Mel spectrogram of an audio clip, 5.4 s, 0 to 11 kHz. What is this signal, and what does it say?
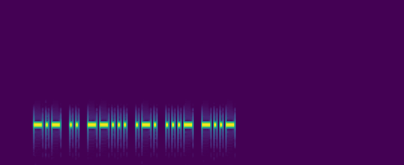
Morse code, heard as a keyed tone, about 32 wpm, 700 Hz. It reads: KI7RVX
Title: USA Call Signs - 6 Characters - Repeated 2x - 30wpm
